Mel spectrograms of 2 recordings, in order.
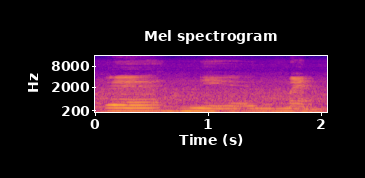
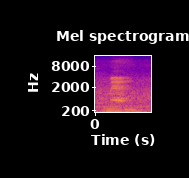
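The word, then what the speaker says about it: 们: So for this we use men. The word for whole, that's men. M E N, man. It's not the man. English. It's not man. Man. E pronunciation like man, man, man.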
